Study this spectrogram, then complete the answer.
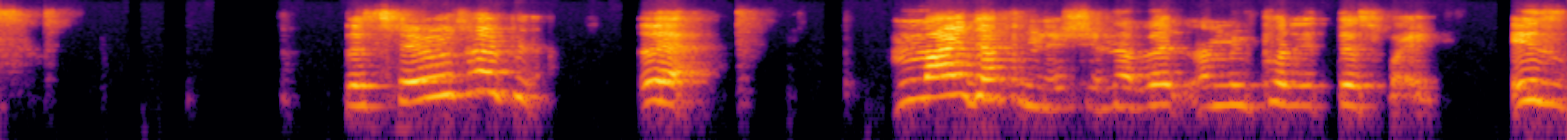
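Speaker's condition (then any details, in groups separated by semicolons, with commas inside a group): Cerebral palsy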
